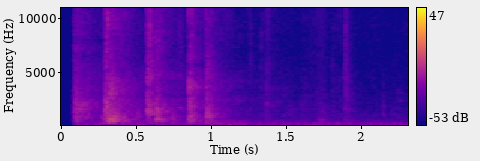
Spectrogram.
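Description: A few sharp handclaps at about three to four a second, loud at first and dying away after a second, with one last clap near the end.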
